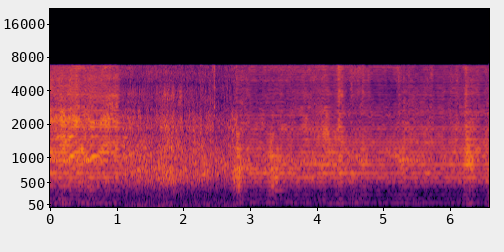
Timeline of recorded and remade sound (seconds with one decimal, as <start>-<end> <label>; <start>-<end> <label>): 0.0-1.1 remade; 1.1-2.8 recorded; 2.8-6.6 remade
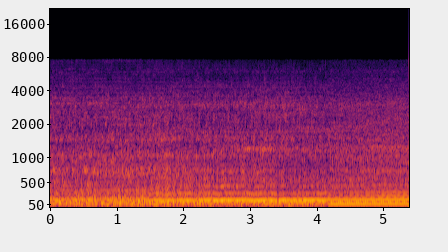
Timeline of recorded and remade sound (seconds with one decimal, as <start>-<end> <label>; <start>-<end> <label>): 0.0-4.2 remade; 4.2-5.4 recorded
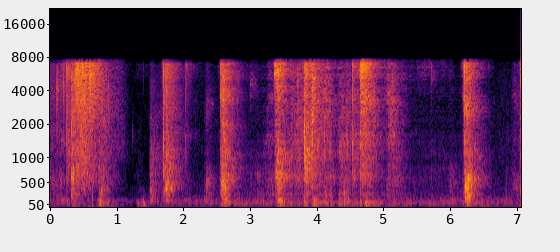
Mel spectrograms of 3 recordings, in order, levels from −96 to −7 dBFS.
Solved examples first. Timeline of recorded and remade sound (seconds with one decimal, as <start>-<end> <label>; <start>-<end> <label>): 0.0-2.4 recorded; 2.4-6.5 remade; 6.5-7.1 recorded

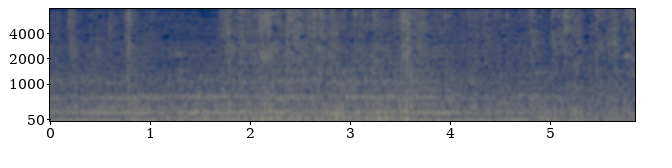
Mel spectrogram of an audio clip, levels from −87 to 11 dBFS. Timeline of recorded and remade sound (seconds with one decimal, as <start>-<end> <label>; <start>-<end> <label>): 0.0-1.1 recorded; 1.1-3.6 remade; 3.6-4.8 recorded; 4.8-5.9 remade

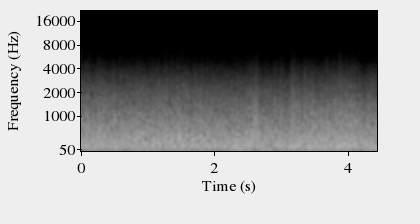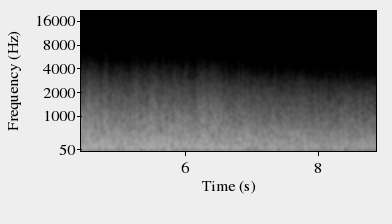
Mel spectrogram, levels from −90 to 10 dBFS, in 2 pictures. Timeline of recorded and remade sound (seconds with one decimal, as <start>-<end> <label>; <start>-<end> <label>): 0.0-8.9 recorded

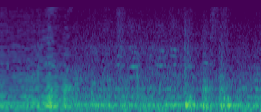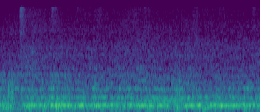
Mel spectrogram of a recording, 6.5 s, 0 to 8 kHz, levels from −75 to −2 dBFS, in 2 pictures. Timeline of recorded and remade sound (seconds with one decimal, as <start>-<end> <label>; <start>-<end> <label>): 0.0-0.9 remade; 0.9-6.5 recorded

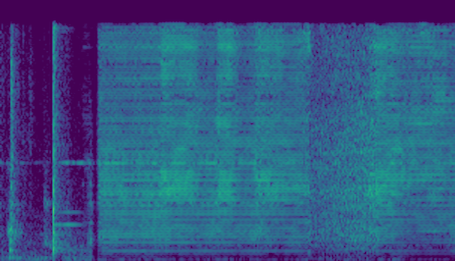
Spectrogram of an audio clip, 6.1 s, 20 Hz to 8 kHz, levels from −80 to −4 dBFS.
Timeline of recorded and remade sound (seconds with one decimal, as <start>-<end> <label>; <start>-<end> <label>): 0.0-1.1 recorded; 1.1-4.1 remade; 4.1-5.0 recorded; 5.0-6.1 remade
